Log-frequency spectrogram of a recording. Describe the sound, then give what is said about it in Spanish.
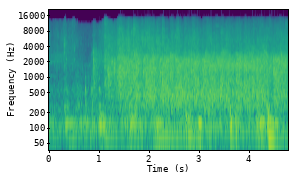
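Sustained audience applause for Sergi Sabrià after he announces he is stepping down from all his responsibilities. A dense wash of many hands clapping swells after the first second and holds steady and loud to the end, with no voices standing out. “Aplaudiments cap a Sergi Sabrià, que acaba de dir que plega de totes les seves responsabilitats”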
